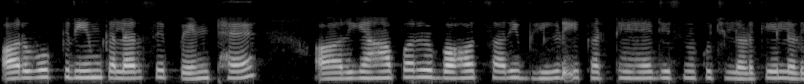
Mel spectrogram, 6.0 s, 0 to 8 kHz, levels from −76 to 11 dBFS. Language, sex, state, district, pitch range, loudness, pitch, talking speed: Hindi, female, Uttar Pradesh, Jyotiba Phule Nagar, 220-240 Hz, -19 LUFS, 230 Hz, 190 wpm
